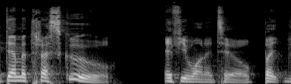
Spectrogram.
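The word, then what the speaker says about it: Dimitrescu: But she was from Romania, and so she actually pronounced the U. Now, she said it with a heavy accent, but she would say, oh, yes, Lady Demetrescu.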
